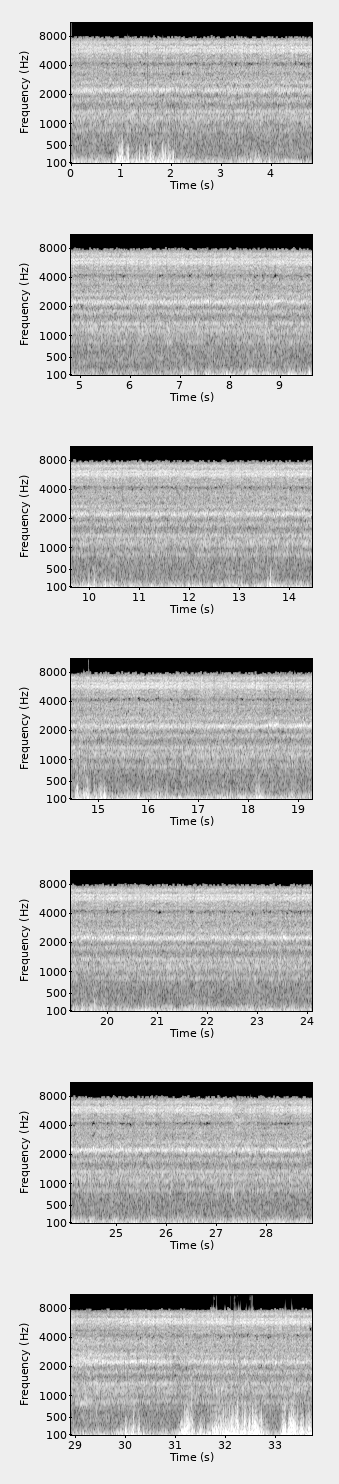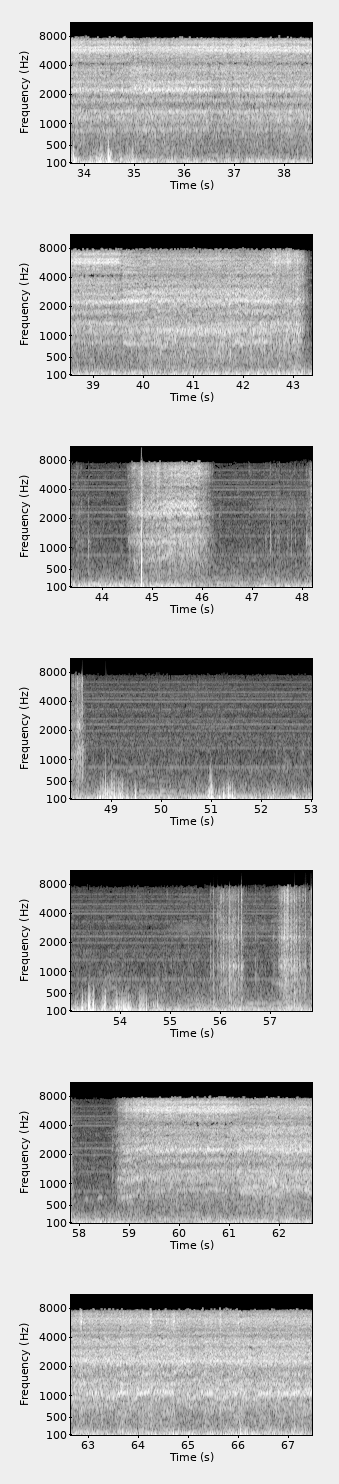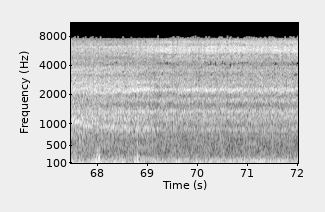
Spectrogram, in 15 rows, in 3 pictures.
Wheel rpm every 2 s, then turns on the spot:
120, 120, 110, 110, 120, 120, 110, 120, 110, 120, 110, 120, 110, 110, 110, 110, 120, 110, 110, 120, 110, 80, 50, 10, 0, 0, 0, 0, 20, 60, 110, 110, 110, 110, 120, 120.
56-58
